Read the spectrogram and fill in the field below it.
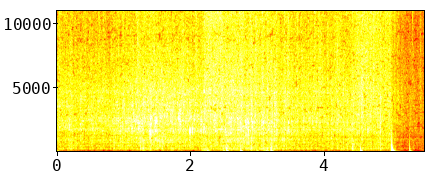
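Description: Potatoes drop into hot oil already seasoned with black cumin in a kadai, giving a steady close sizzle with a few sharp metallic clinks and taps near the end.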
